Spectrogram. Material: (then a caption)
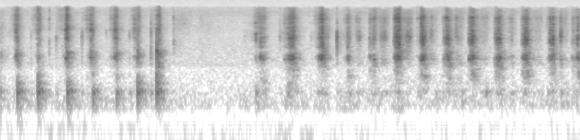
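Wax-coated paper. A wooden stylus scratches the wax coating of a flat scratch-art paper sheet lying on a table, working near the lower figure area. Short, dry rasping strokes come in a quick, uneven rhythm, with a gritty low body and a bright scratchy edge. A run of strokes stops for about a second of near silence, then the scratching resumes at the same pace.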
